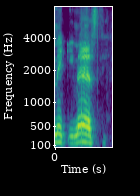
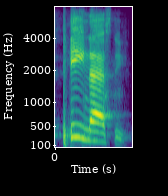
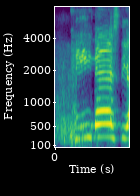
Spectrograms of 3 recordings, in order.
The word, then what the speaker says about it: Pnasty: It's gonna be hard to find Nikki Nasty. Nah, I ain't saying Nikki Nasty. How much? What you think? Say, spell it. It's Pnasty. Pnasty. I thought you said Nikki Nasty. Yo, it's Pnasty.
